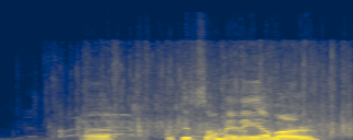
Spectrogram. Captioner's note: applause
